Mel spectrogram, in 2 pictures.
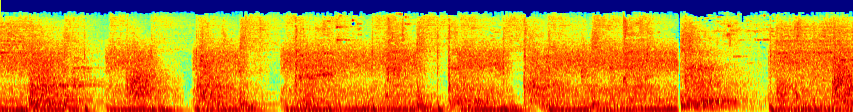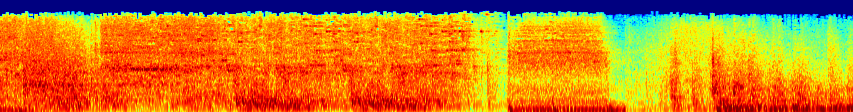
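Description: A big glass wall is knocked down during demolition: loud glass shattering and crashing goes on almost nonstop, with repeated heavy thuds and bursts of breaking debris piling over one another. No one speaks.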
